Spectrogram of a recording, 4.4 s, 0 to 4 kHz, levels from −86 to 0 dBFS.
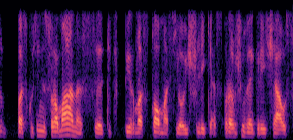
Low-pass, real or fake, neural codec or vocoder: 3.6 kHz; real; none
